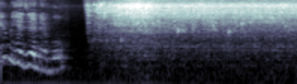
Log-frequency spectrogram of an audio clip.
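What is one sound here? Oil sizzles and spits in a hot pan.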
